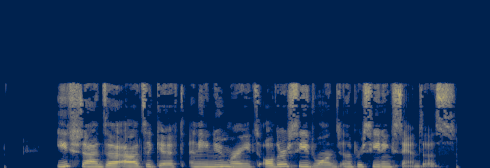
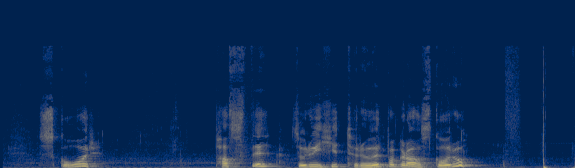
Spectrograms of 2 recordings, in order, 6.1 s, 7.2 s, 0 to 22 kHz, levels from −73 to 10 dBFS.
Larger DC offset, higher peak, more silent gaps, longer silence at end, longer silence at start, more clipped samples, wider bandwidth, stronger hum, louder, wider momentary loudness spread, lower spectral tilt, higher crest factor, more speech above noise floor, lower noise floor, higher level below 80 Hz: neither; about the same, -2 dBFS vs -4 dBFS; neither; about the same, 0.45 s vs 0.35 s; first, 0.75 s vs 0.55 s; neither; second, 12 kHz vs 16 kHz; neither; first, -17 LUFS vs -20 LUFS; second, 8 LU vs 17 LU; second, -1 dB/octave vs -6 dB/octave; about the same, 16 dB vs 18 dB; first, 42 dB vs 30 dB; first, -60 dBFS vs -49 dBFS; second, -72 dBFS vs -44 dBFS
